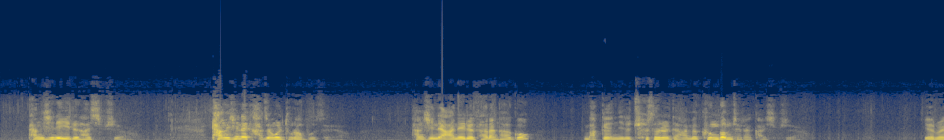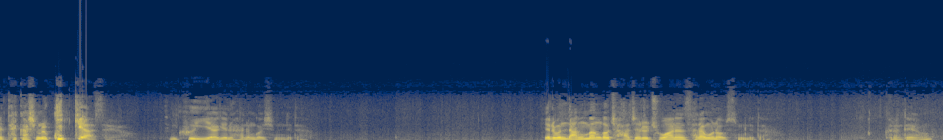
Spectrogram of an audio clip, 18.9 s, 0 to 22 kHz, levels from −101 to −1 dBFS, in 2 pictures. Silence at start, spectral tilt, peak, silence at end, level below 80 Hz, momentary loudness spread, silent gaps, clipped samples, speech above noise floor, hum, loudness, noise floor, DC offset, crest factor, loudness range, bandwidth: 0.3 s; -6.5 dB/octave; 0 dBFS; 0.1 s; -62 dBFS; 21 LU; none; under 0.1%; 41 dB; none; -18 LUFS; -60 dBFS; under 0.1%; 20 dB; 9 LU; 7.4 kHz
